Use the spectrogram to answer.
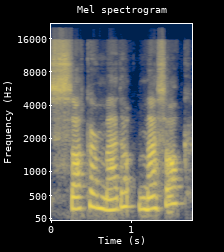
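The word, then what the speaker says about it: Sacher-Masoch: The other thing, and correct me on the pronunciation. Is it Sacher Masoch?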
